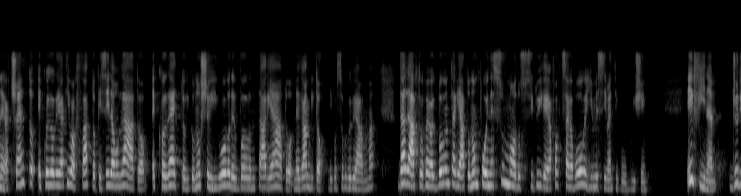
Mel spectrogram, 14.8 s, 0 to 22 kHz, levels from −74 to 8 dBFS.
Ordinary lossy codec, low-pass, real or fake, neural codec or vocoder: none; 7.2 kHz; fake; codec, 16 kHz, about 1 kbps, DyCAST, with the encoder's durations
